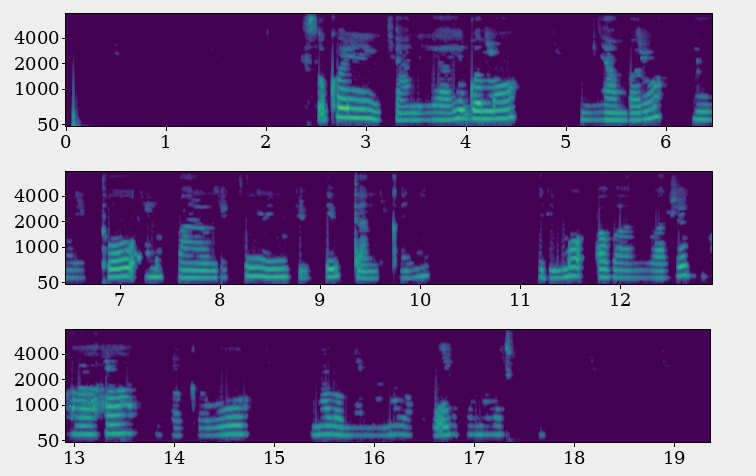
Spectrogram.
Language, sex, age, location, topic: Kinyarwanda, female, 18-24, Kigali, finance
